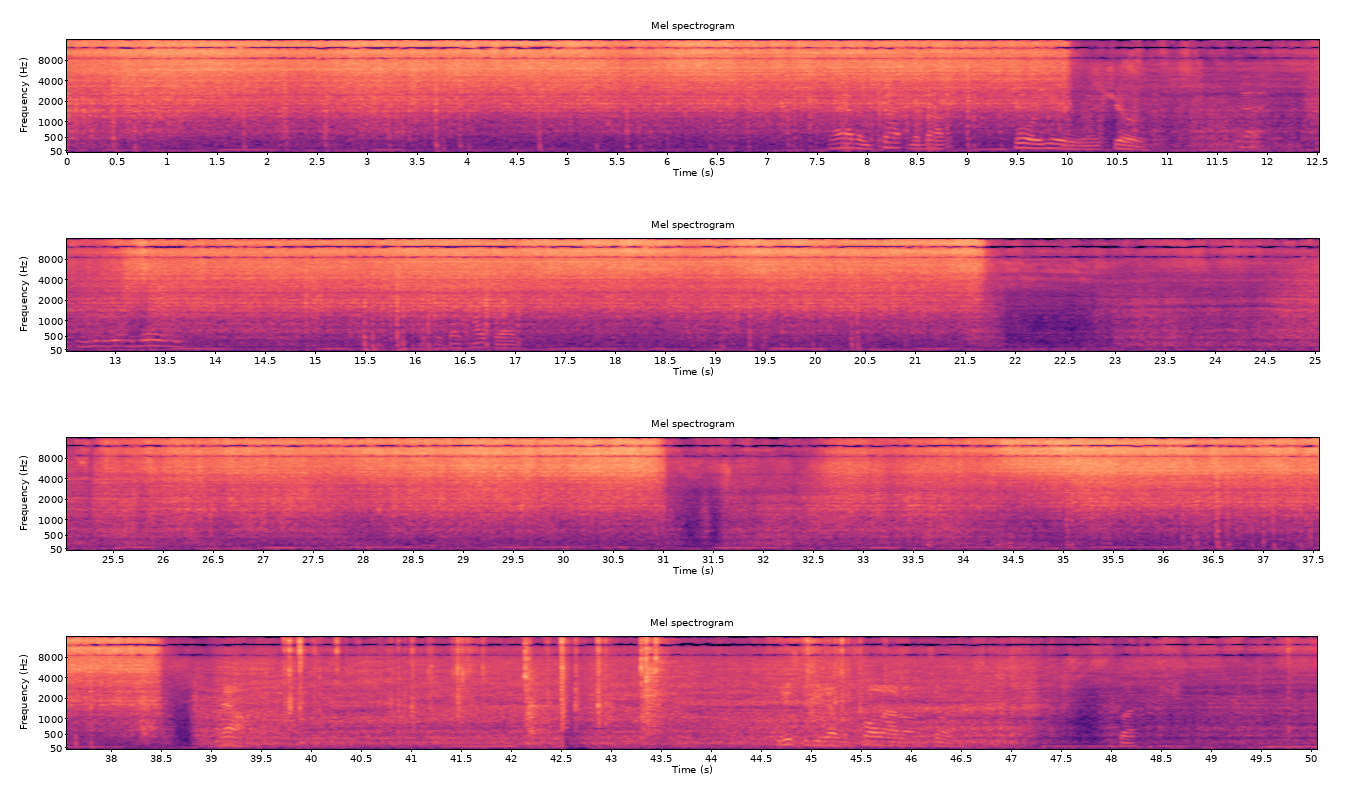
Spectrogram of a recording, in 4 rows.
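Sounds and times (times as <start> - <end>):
cutting torch hissing: 0.0 - 50.0.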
